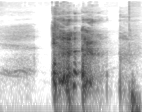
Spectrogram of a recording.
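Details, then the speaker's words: A child who says they have a cough gives a quick run of harsh, forceful coughs after a brief faint background tone. "yeah, I got a cough."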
